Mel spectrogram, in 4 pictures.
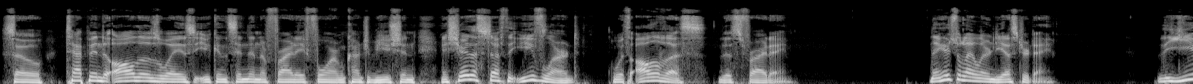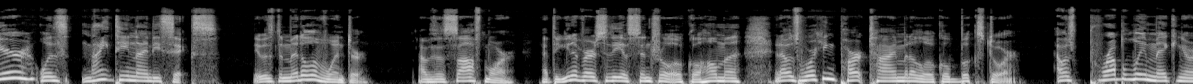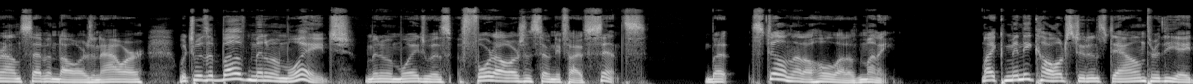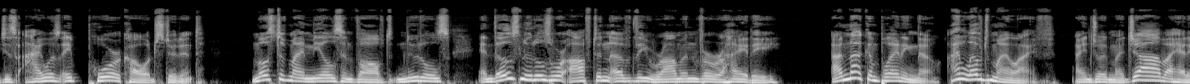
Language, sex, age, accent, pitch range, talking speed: English, male, 20-39, American, 105-165 Hz, 165 wpm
